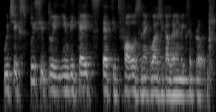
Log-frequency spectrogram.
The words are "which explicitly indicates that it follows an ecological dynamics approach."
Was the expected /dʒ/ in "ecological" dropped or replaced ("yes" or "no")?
yes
